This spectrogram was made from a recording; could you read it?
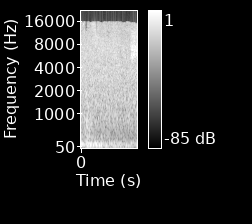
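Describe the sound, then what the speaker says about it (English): Steady rain hiss falls in the Horizon Zero Dawn video game, an even broadband wash with a low rumble underneath, continuous and fairly loud for the whole moment with no voice. "Is the rain random, or does it happen at specific moments in the game?"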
